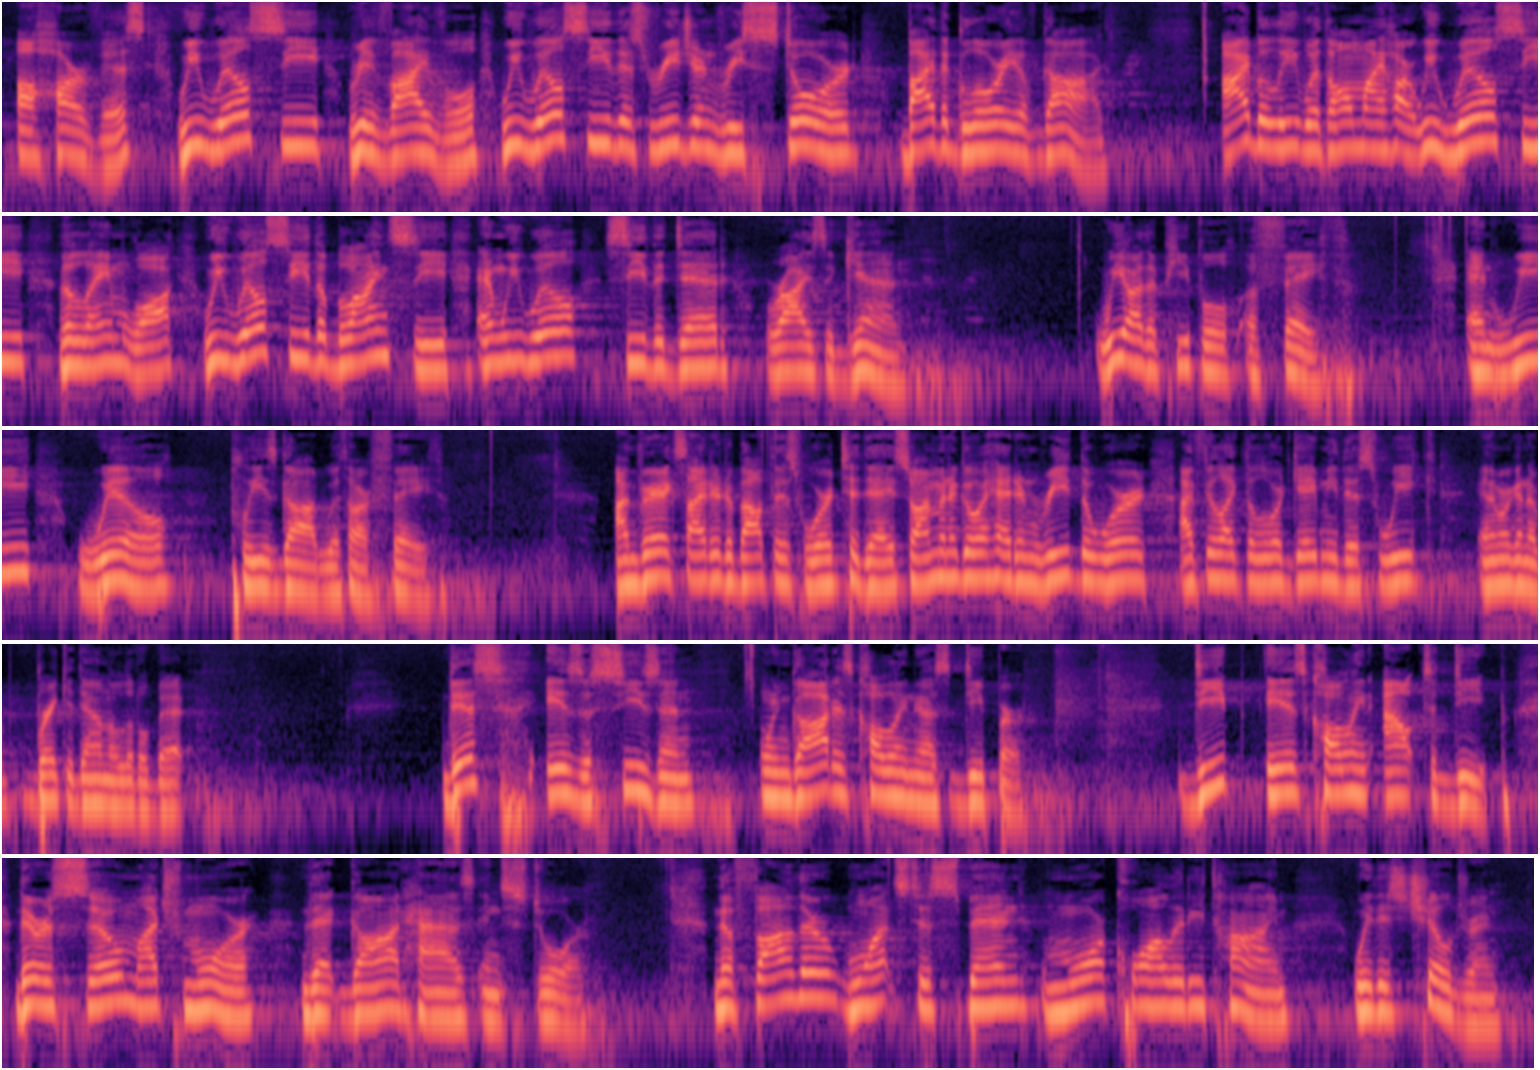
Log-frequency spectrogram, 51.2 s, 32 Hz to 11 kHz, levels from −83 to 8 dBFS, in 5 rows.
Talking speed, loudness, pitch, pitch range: 150 wpm, -18 LUFS, 160 Hz, 140-180 Hz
